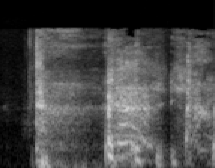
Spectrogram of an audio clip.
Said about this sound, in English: I muted myself, yeah. So you couldn't hear me coughing.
